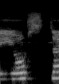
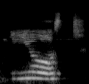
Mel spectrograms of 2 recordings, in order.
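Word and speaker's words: Yoast: প্লাগইনটা check করতে হবে যে ইয়োরসটা কি ইনস্টল করা আছে কিনা, তাই না? ইয়োরস, জি ম্যাম। আমি না ইয়োরসটা ঠিকভাবে উচ্চারণ করতে পারি না, কেমন যেন হয়ে যায়। মুরগির রোস্ট বলেন, সমস্যা নাই। ইয়োস্ট, তাই না?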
